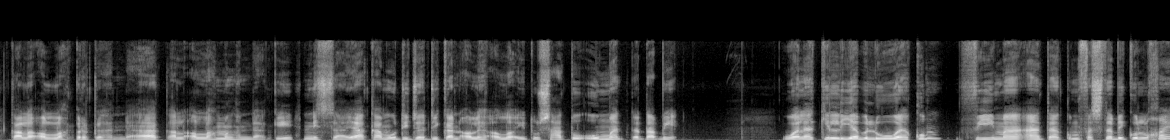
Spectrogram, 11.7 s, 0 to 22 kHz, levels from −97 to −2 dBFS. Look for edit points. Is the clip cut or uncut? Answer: cut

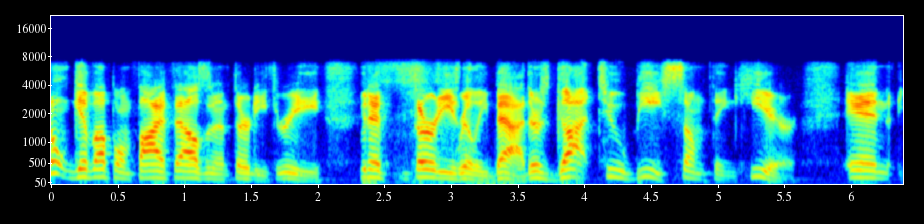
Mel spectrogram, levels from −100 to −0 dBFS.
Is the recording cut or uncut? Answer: cut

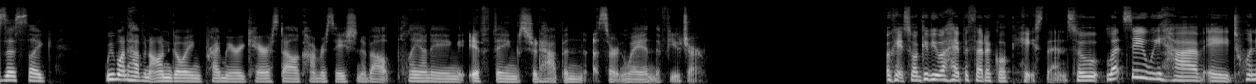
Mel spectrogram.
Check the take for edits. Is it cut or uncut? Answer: uncut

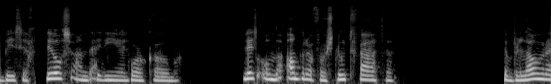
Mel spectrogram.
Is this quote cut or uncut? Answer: cut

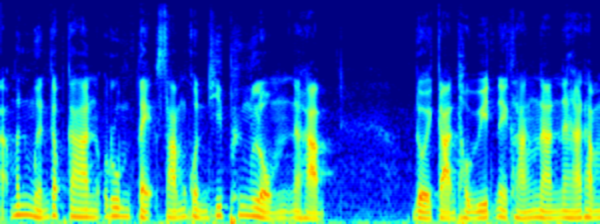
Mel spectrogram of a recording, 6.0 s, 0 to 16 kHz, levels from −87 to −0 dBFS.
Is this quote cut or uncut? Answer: uncut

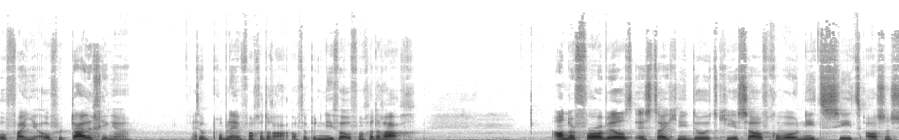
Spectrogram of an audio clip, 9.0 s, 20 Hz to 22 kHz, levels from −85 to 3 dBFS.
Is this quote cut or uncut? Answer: cut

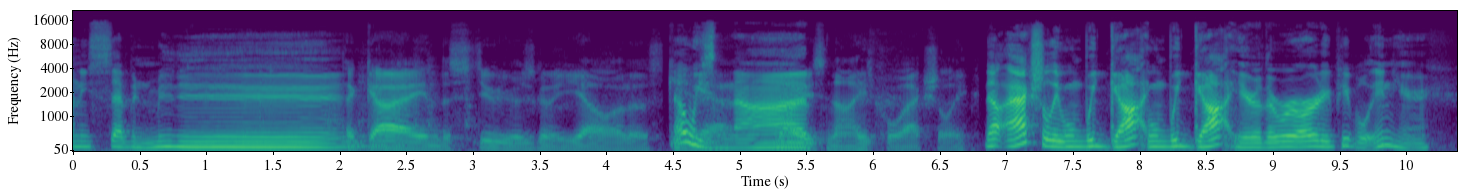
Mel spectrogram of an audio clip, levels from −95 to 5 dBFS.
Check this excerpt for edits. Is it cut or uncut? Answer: cut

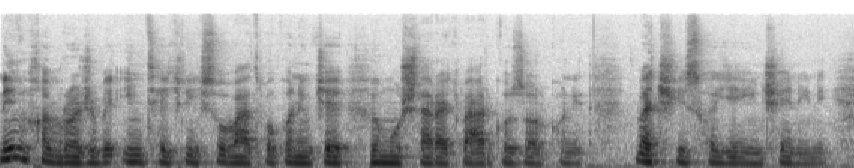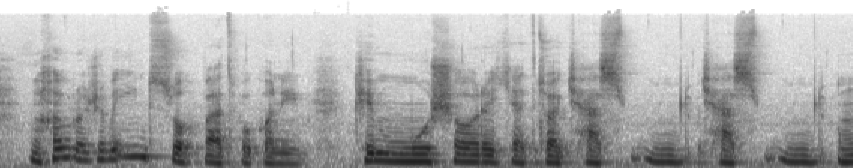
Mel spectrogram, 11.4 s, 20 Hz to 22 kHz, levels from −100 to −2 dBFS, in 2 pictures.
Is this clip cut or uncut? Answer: cut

